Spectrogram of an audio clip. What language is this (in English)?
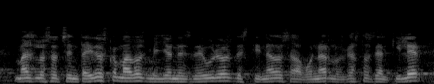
Spanish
